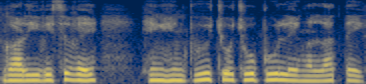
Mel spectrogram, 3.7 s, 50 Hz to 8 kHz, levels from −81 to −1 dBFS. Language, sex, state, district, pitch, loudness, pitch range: Wancho, female, Arunachal Pradesh, Longding, 195 Hz, -16 LUFS, 190-210 Hz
